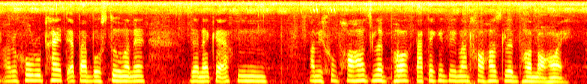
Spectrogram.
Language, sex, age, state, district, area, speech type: Assamese, female, 60+, Assam, Goalpara, urban, spontaneous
